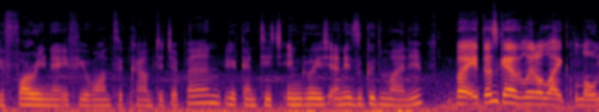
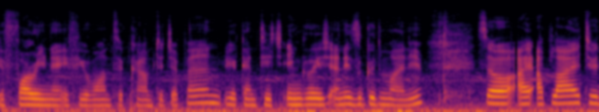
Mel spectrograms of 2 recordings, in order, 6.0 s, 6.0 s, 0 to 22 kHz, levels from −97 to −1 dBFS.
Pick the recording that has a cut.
first; 1 cut; at 4.4 s

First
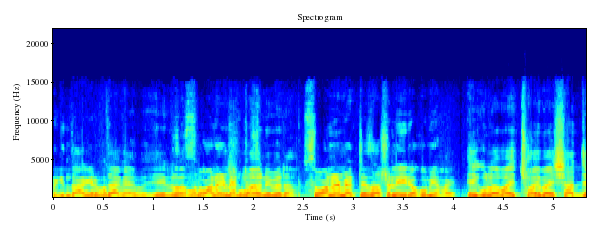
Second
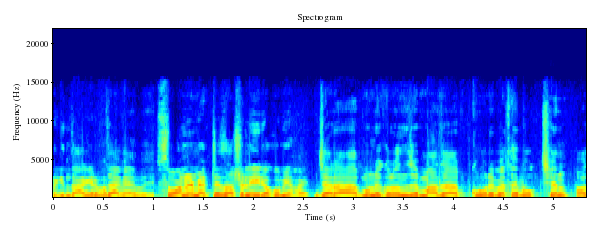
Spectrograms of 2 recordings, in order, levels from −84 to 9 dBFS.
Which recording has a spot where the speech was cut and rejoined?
second; 2 cuts; at 1.0 s, 2.5 s

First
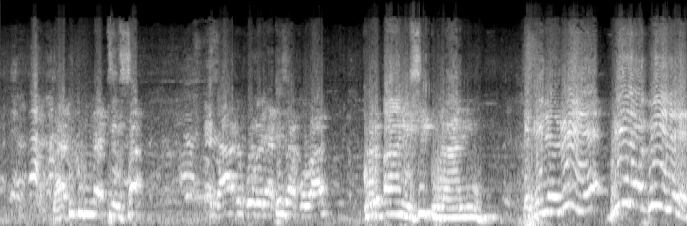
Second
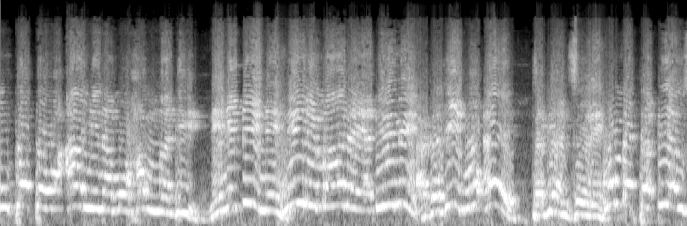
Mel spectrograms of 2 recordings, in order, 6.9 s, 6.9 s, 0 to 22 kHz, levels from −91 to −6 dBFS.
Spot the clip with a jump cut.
first; 1 cut; at 5.2 s

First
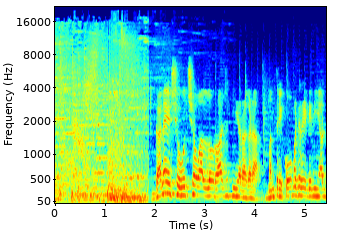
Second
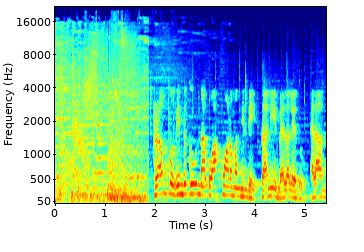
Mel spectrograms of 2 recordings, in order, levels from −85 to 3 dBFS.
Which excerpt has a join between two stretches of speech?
second; 1 cut; at 1.8 s

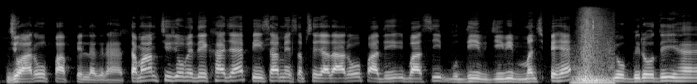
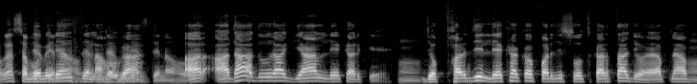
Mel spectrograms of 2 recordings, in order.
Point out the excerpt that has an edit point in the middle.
first; 1 cut; at 5.9 s

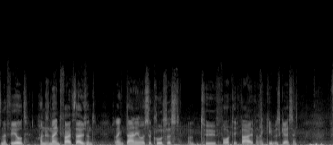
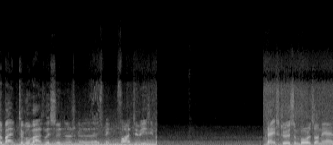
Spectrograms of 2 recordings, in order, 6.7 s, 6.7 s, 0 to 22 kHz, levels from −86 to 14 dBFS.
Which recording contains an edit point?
second; 2 cuts; at 3.1 s, 5.3 s

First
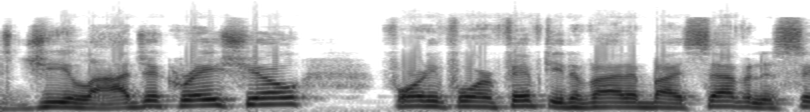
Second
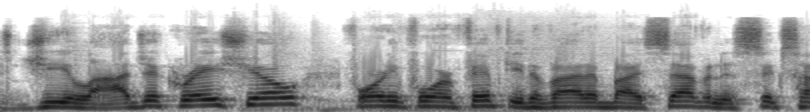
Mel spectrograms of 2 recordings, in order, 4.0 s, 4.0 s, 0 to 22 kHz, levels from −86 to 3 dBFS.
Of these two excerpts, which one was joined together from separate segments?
second; 1 cut; at 1.6 s

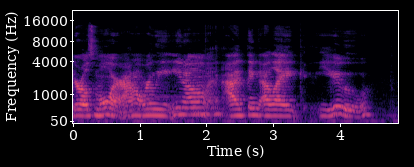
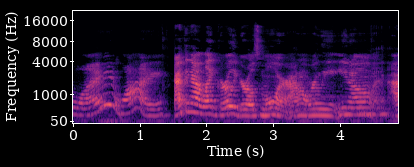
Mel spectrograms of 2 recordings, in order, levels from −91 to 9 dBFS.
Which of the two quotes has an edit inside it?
second; 1 cut; at 1.5 s

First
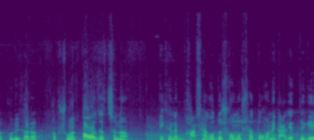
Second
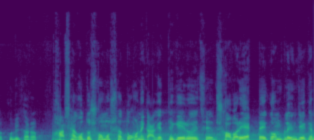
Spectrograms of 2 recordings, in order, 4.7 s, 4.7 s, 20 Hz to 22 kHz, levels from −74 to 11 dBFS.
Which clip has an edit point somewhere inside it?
second; 2 cuts; at 0.8 s, 3.2 s

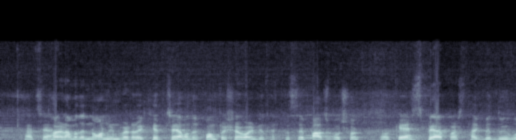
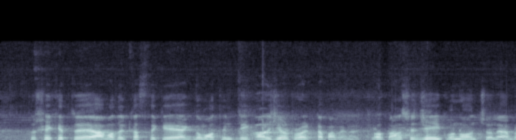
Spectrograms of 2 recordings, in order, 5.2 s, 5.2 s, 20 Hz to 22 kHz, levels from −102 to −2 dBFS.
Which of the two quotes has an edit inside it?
second; 1 cut; at 3.9 s

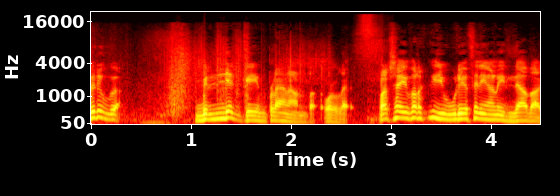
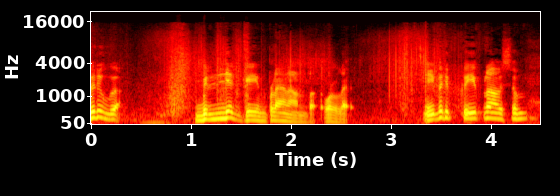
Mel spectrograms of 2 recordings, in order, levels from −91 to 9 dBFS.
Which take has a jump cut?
first; 1 cut; at 2.7 s

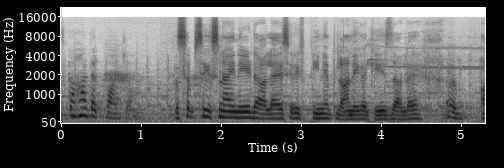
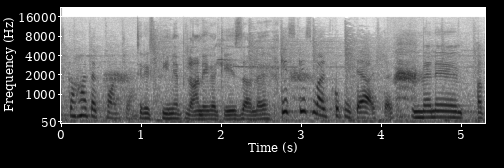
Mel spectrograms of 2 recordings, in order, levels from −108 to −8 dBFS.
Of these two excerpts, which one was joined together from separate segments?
second; 2 cuts; at 0.9 s, 2.6 s

